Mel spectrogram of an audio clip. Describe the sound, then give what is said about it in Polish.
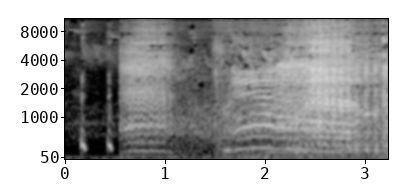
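Two sheep separated from the flock bleat, calling to each other and for the rest in long, wavering, nasal calls, one following another with no pause, loud and continuous after two soft knocks at the start. No one speaks. “Jak się oddzieliły, to się nawołują. Zostały dwie i szukają reszty.”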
